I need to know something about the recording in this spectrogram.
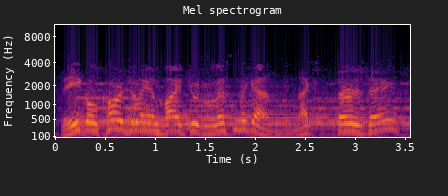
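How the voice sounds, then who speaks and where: A man's voice: high-pitched, fairly quick. A man announcing a 1940s radio drama in a formal, dramatic style. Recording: tinny old radio broadcast with music.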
